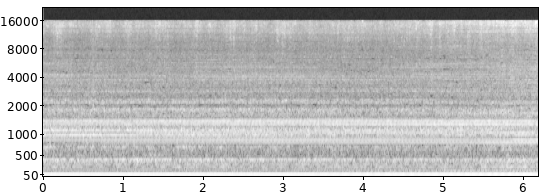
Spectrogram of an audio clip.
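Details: Goldstar WG5004 5,050 BTU pancake-style window air conditioner: steady, even low hum with smooth fan rush, no rattles or knocks; cold air coming out, normal compressor and fan running.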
